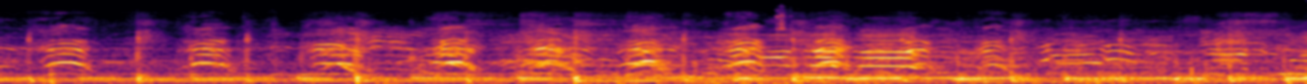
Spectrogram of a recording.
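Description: Many children's voices shouting and calling out during a youth football game, over background music with low sustained chords that change a few times.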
